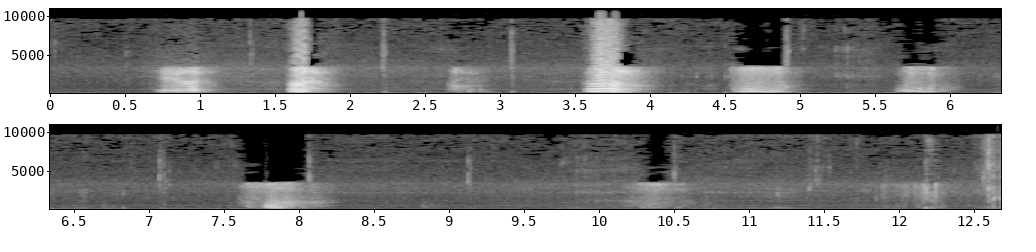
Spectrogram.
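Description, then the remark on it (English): A fairly loud voice lets out short, rough grunts in separate bursts, about seven of them at uneven intervals, with near silence between and fainter noises trailing off toward the end. “But when you make the sound, instead of making it intermittent, I want it to be continuous.”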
